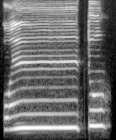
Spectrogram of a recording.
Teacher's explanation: اخفا کو موٹا نہیں آپ کریں گے، بلکہ اخفا مرققہ ہوگا، یعنی اخفا کو آپ باریک کریں گے. اور وہ باریک ساؤنڈ کیا ہوگا، کنتو.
